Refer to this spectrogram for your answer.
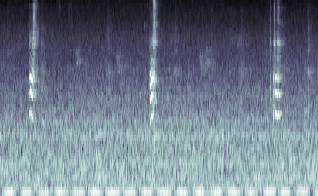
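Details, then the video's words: Young pet Bengal cat chattering toward birds, giving three short bright chirps spaced about two seconds apart against a constant low electrical hum. "cat talking to birds"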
